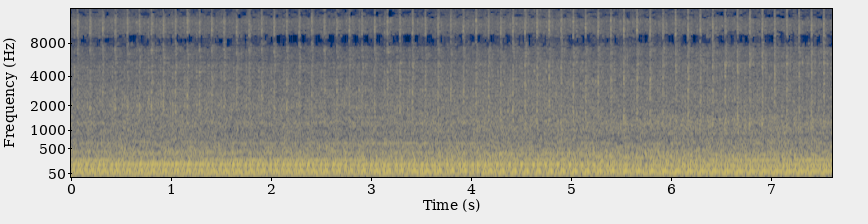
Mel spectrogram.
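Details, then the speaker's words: Garden-find 1970s Volkswagen bay window campervan, air-cooled flat-four, first start off the key in over 30 years after seized engine freed; steady even low-pitched running, regular beat, no misses; normal running, van then driven. "Well, that went 10 times better than I thought it would. I can't believe the van has actually drove for the first time in 30 years or more."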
